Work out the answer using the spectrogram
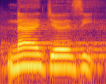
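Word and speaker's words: نجزي: Najzi, ada jim sukun yang terdapat di pertengahan, ini dinamakan dengan qalqalah sughra. Cara bacanya huruf jimnya dipantulkan dengan pantulan ringan. Najzi, keluar bunyi j.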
